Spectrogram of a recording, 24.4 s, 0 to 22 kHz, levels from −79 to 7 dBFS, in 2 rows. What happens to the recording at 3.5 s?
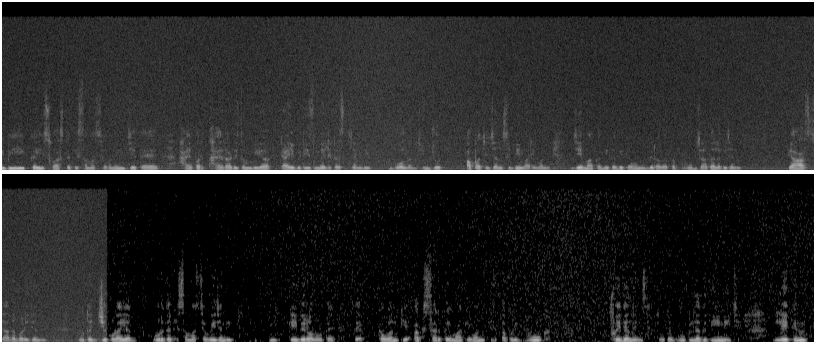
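Nothing goes wrong at 3.5 s: the speech carries on intact, with only the room's background noise sitting about 14 dB beneath it.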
